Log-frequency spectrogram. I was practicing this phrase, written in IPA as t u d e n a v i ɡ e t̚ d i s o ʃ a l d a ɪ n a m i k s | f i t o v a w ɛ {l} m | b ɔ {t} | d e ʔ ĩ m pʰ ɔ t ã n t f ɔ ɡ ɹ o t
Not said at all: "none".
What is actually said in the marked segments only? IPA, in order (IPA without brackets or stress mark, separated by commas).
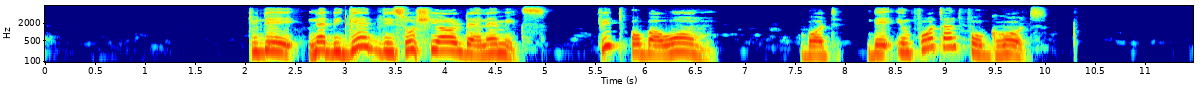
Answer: l, t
